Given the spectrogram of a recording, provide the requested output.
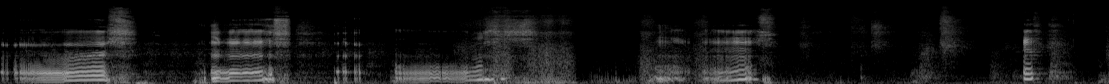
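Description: An Old English Bulldog makes odd, wavering growls and groaning yowls in short bursts.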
